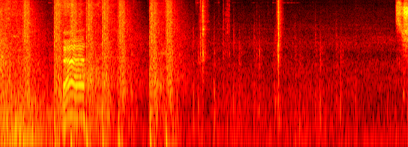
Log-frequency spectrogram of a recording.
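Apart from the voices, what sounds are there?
gunfire in the video game Black Mesa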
